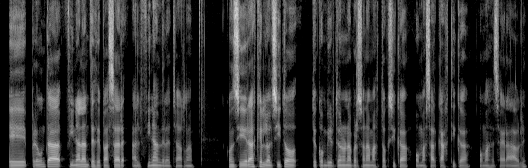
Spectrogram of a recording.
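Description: At a moderate pace, a man speaks with fairly even intonation in a dry sound with no echo. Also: fairly low pitch for a man, quiet background. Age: 20s. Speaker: podcast host. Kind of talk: casual interview. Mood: relaxed, joking. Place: studio. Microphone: studio mic.

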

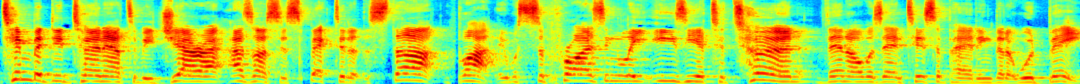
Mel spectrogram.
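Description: This man talks in a raised, projected voice with a bright, sharp tone over a quiet background. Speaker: woodworking channel host. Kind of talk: casual vlog chat. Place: workshop.

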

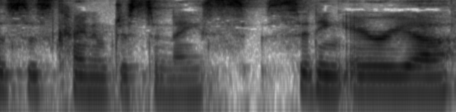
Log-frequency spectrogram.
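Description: A woman at a fairly slow pace, over light background noise. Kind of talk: casual home tour narration. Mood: warm, relaxed. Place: home room. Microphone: phone near.

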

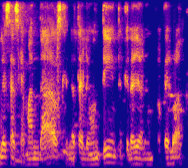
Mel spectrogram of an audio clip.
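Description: Words come at a very fast pace while the intonation stays fairly even. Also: man. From Colombia. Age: 50s. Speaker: wrongfully convicted former court clerk; interviewee. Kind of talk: interview testimony. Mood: earnest, aggrieved. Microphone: video call.

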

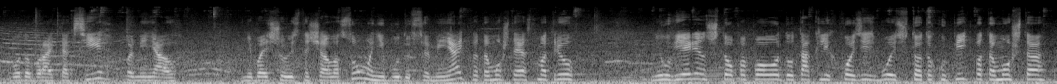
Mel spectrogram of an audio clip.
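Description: Music plays in the background as a man speaks at a moderate pace with ordinary pitch variation. He leaves long, frequent pauses. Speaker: travel vlogger. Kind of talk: casual vlog chat. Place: street. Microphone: phone near.

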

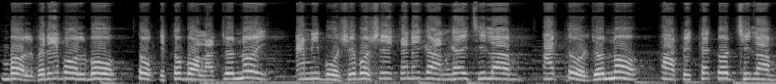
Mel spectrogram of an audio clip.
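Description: A cartoonish, high-pitched, female-sounding character voice over clear background music. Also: moderate pace. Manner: jolly, joking.

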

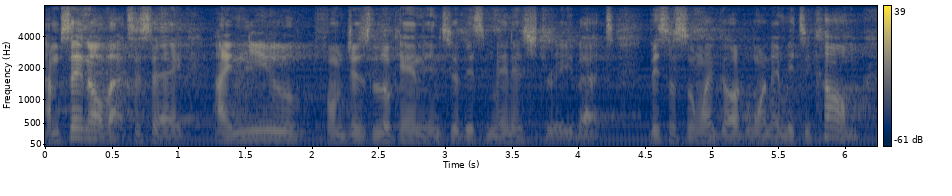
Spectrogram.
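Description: A man speaks in a bright, sharp tone with ordinary pitch variation. Light background noise can be heard. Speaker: guest preacher. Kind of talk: sermon. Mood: warm, lightly humorous. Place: hall. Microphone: handheld.

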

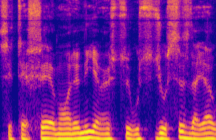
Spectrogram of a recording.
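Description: A man talks at a medium pitch. His tone is dark and mellow. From Quebec, Repentigny. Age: 60s. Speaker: podcast co-host. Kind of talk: casual chat. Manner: halting, many fillers.

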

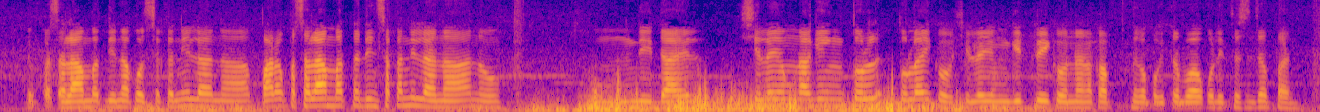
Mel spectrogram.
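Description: Amid noticeable background noise, a man with a fairly high pitch talks very fast with ordinary pitch variation. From Visayas or Mindanao, Philippines. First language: Cebuano (Bisaya) (speaking Tagalog). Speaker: vlogger, overseas worker. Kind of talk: casual vlog talk. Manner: halting, with many fillers.

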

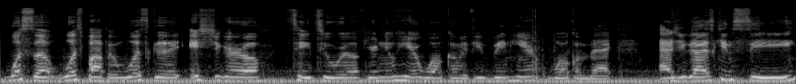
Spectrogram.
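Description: A woman's voice, dry with no echo, under loud background noise. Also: moderate pace. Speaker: vlogger. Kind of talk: casual vlog chat. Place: car.

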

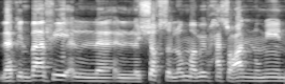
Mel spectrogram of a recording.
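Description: A man speaks with an Egyptian accent. His pitch is medium, and the background is quiet. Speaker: political commentator. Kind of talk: political monologue. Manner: animated. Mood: angry, critical. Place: home room.

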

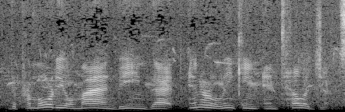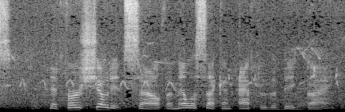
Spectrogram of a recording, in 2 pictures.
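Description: A man at a fairly slow pace, dry sound with no echo, noticeable background noise. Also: fairly even intonation. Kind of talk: informal lecture-style summary. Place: garden. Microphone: camera far.

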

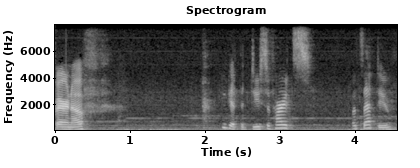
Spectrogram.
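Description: With music in the background, a woman speaks at a moderate pace in a fairly low voice that makes very wide pitch swings. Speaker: gamer. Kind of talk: casual banter.

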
